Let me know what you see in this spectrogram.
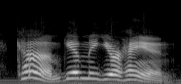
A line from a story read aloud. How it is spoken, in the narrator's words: cried the merry world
